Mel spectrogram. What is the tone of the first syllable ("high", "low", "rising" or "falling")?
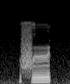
falling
